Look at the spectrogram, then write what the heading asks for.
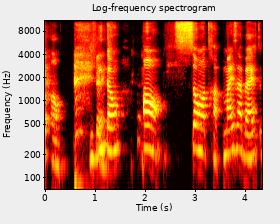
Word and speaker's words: centre: Então, on, centre, mais aberto. De novo, você não vai pronunciar o E no final.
